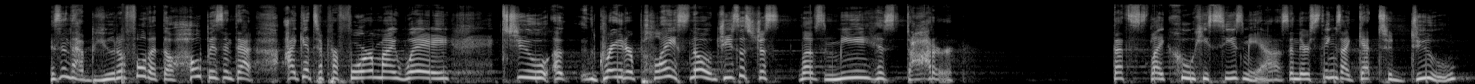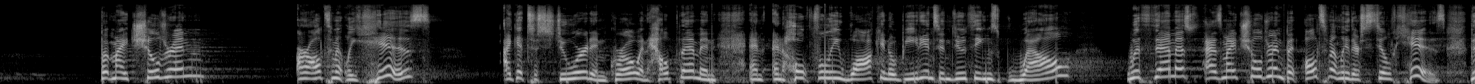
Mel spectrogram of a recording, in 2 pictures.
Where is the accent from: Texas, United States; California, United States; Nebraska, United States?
California, United States; And I was from California and I'm like, what's a Wisconsin?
